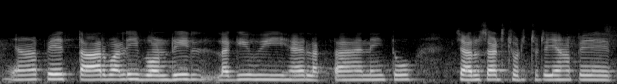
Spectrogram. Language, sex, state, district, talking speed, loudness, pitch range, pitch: Hindi, female, Odisha, Malkangiri, 175 wpm, -15 LUFS, 215-225 Hz, 215 Hz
